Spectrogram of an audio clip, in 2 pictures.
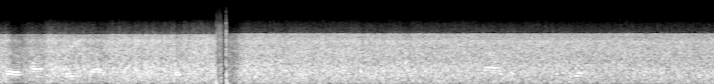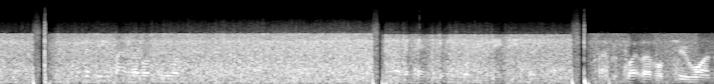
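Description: Air traffic control radio feed full of loud, steady static hiss, with faint, unintelligible voices buried in the noise. Four sharp clicks break it at intervals as transmissions key on and off.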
